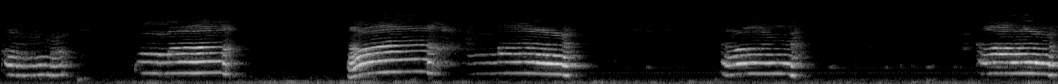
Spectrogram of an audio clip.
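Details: Short, clear meows from male house cats Snowy and Milo, about one every two seconds, each a brief arching cry lasting under a second, with faint low room rumble beneath.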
